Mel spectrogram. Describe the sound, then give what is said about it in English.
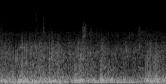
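A salvo of 5.9 artillery shells exploding on either side of a track merges into a loud, continuous rumbling roar, a dense low thunder with no clearly separate blasts and no voices, steady in level throughout. “A salvo of 5.9s crashes down either side of the track.”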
